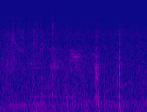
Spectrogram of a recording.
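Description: Near silence: room tone with a few faint, short clicks in the second half.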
